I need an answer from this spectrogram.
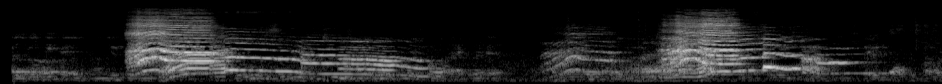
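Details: Shih Tzu dog singing along with a parrot indoors: two bouts of drawn-out, wavering howls that slide up and then level off and fade, each opened by a bright, harsh burst, with a short quiet pause between them.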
